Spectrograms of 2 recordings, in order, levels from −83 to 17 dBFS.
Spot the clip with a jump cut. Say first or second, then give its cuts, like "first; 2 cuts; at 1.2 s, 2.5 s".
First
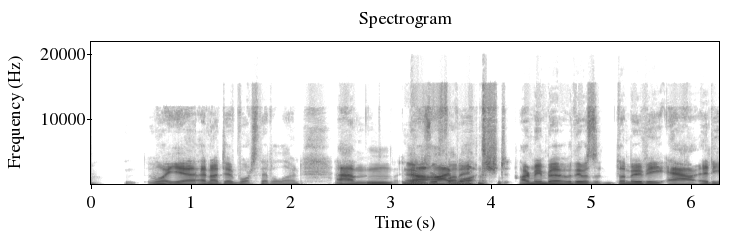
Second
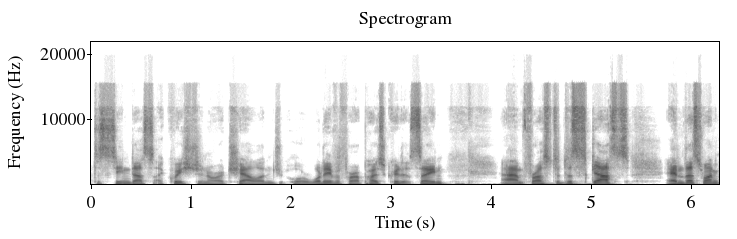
first; 2 cuts; at 1.0 s, 4.2 s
